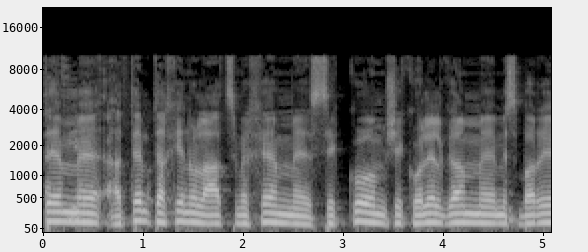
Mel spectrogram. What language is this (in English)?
Hebrew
